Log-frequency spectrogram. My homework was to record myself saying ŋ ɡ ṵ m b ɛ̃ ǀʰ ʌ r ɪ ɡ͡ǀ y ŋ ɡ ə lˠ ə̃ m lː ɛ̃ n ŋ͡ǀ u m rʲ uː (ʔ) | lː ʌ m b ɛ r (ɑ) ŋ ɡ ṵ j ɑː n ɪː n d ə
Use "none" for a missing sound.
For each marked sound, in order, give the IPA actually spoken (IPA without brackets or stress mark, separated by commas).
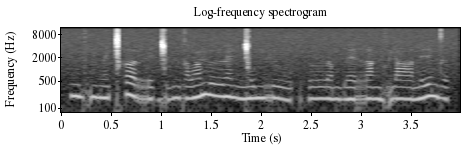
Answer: ʔ, ɑ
